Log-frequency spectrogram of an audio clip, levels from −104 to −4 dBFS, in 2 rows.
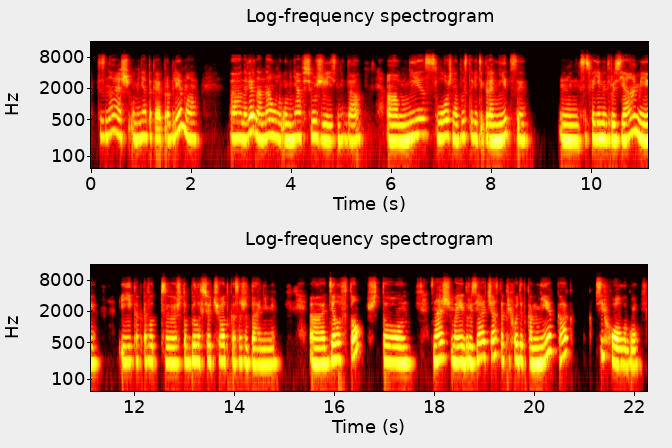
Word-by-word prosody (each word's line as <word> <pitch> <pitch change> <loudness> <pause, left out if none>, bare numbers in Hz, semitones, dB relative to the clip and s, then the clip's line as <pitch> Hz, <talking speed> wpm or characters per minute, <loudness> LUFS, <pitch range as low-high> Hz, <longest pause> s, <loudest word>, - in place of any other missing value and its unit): Ты 245 - -11
знаешь, 250 -1 -4
у - - -11
меня 225 +2 -3
такая 110 - -4
проблема, 225 - -1 0.6
а, 225 0 -3
наверно, 235 +3 +6
она 235 +4 -2
у 225 -4 -5
у - - -2
меня 210 +3 -1
всю 235 +1 -4
жизнь, 205 -2 -4
да. 205 +1 -5 0.5
А, 200 -1 0
мне 225 +7 -1
сложно 245 -4 -3
выставить 235 0 -5
границы, 210 +1 0 0.6
м, 200 -1 0
со 200 +3 -3
своими 220 0 0
друзьями, 210 0 -1 0.4
и 215 0 -3
как-то 220 +1 -4
вот, 220 -1 -3
э, 205 0 0
чтоб 210 +2 -3
было 225 +1 0
всё 225 +1 0
четко 225 -1 0
с 205 - -4
ожиданиями. 200 -1 -2 0.5
А, 200 0 +2
дело 230 +4 +3
в 240 - -9
том, 320 +6 +5
что, 210 -2 +2
м, 205 0 -2 0.3
знаешь, 250 +4 +3
мои 215 0 +3
друзья 220 +5 +2
часто 270 -1 +1
приходят 230 -1 -2
ко 210 - 0
мне 205 +11 +4
как 305 +3 +1 0.3
к - - -25
психологу. 195 -10 +3
220 Hz, 135 wpm, -25 LUFS, 205-235 Hz, 0.6 s, наверно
